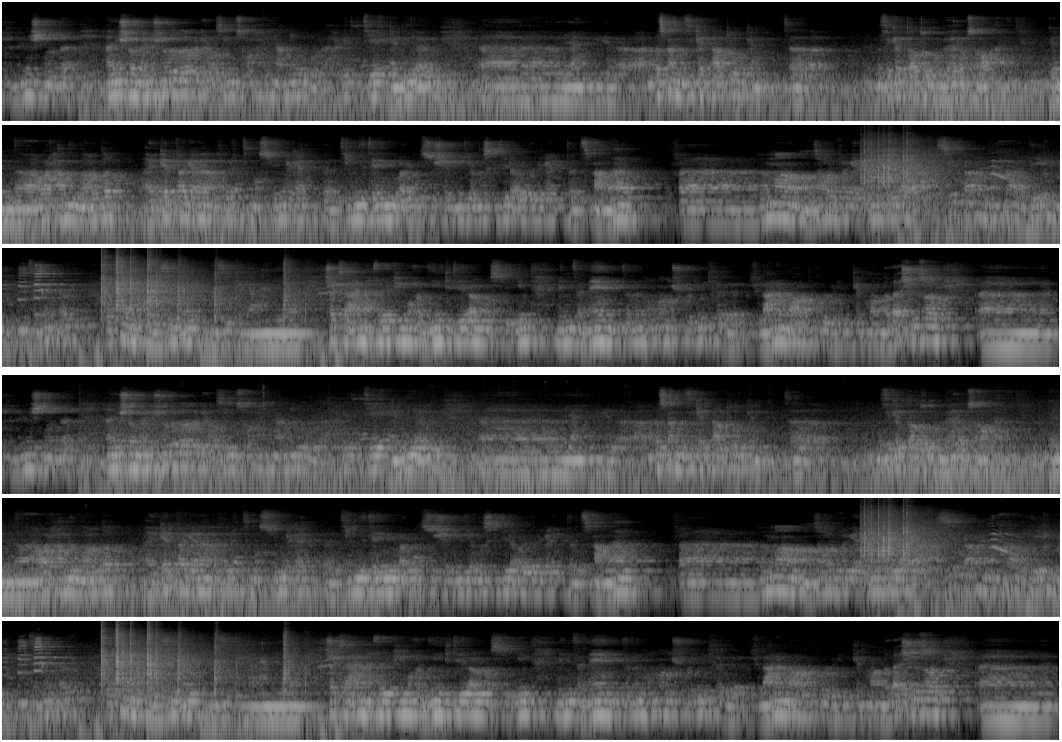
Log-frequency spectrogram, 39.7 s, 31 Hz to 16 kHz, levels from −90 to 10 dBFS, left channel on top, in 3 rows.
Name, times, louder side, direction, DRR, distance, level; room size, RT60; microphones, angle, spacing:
voice 1, 0.0-10.3 10.8-12.8 13.1-21.1 21.6-39.6, equal, 20° left, -2 dB, 7.1 m, -39 dB
sound 1, 0.9-18.5, right 1 dB, 80° right, 2.2 m, -46 dB
sound 2, 23.9-30.8, right 2 dB, 20° right, 1.9 m, -41 dB
26.5 x 13.5 x 9.3 m, 1.4 s
head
